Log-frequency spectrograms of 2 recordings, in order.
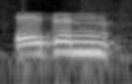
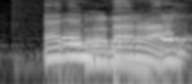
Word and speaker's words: Edinburgh: Edinburgh. – Edinburgh. – Exactly. Exactly. – Edinburgh.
